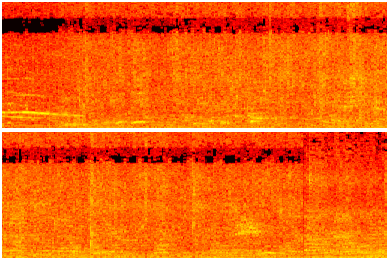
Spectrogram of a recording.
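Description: Water rushes and splashes across a floor.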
